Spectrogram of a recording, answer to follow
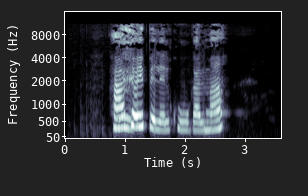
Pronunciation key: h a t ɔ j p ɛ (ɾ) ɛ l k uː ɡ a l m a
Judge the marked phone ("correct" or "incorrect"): incorrect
